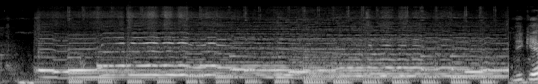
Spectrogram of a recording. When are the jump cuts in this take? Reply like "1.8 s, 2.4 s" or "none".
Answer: none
